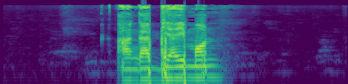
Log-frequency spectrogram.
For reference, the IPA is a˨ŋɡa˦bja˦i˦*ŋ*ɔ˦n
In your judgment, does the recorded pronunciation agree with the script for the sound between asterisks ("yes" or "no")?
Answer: no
